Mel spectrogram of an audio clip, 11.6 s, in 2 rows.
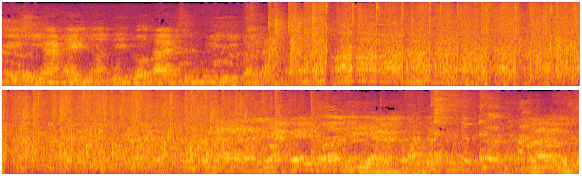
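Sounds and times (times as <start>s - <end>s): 
speech: 0.3s - 5.2s, 8.2s - 11.5s
laughter: 2.1s - 8.6s, 9.6s - 11.5s
audience applause: 2.6s - 9.0s.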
